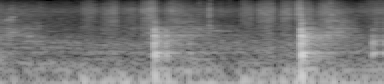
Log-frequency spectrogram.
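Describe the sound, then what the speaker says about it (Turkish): A knife chops a tomato into thin pieces on a board, giving two sharp, distinct chops with a faint third, alone against a quiet kitchen background. "Domatesimden de böyle ince ince doğramak istiyorum."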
